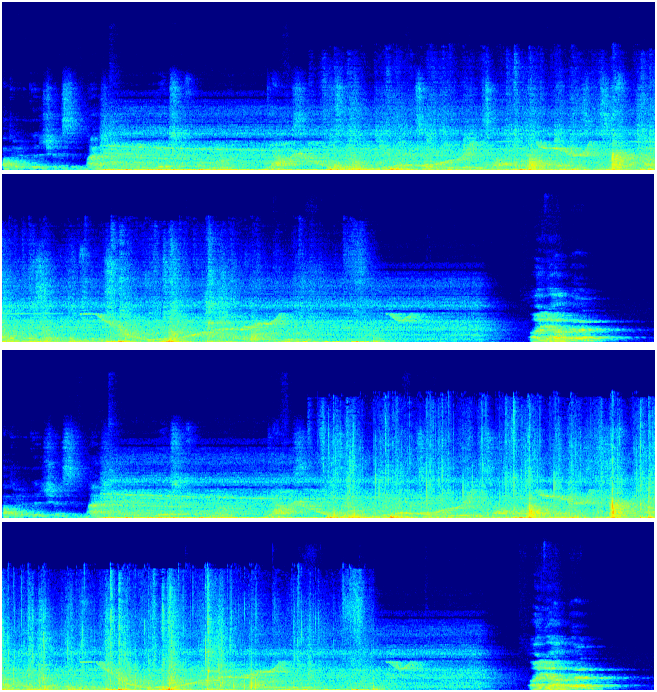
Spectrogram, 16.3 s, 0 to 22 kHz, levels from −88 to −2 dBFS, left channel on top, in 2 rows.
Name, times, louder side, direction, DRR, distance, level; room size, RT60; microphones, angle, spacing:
voice 1, 0.0-2.9 3.3-3.8 4.0-4.5 5.1-9.6, equal, 40° left, -7 dB, 0.8 m, -43 dB
sound 1, 1.2-14.1, equal, ahead, 0.5 m, -38 dB
sound 2, 3.8-12.8, right 1 dB, 65° right, 0.3 m, -34 dB
voice 2, 7.7-8.0 11.4-12.1 13.8-13.9 14.7-15.5, right 1 dB, 45° right, -8 dB, 0.7 m, -38 dB
3.3 x 2.8 x 2.3 m, 1.3 s
head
